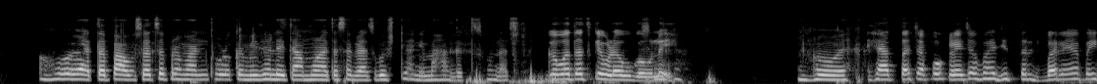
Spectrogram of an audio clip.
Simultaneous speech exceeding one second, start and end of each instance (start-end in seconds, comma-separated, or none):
none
